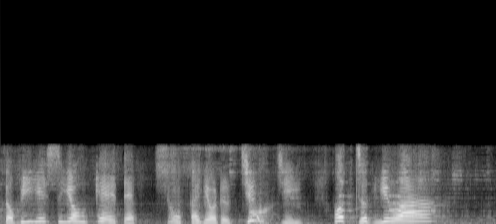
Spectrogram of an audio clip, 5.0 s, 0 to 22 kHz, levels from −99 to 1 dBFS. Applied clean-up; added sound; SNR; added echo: neural separator model SepFormer DNS4.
